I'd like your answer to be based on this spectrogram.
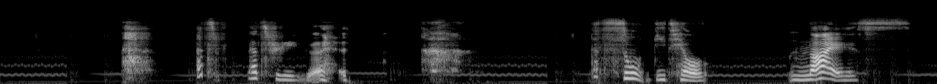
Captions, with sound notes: *exhale* *exhale* That's, that's pretty good. That's, that's pretty good. *inhale* *inhale* That's so detailed... That's so detailed... Nice! Nice!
